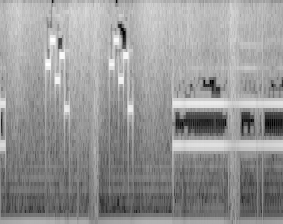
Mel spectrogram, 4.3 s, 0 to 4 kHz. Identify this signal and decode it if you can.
Five-tone selective call (ZVEI), heard as quick runs of five tones, tones of about 70 ms. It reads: 88692 88692
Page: SDR/ZVEI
